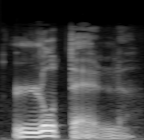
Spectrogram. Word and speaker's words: hôtel: H, but remember that in French we don't pronounce H, okay? So basically the first sound of the word is the vowel O, okay? So for the same reason, E needs to disappear. L'hôtel.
